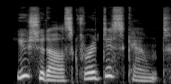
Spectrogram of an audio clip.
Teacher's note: we stress shouldn't, the negative form, but we usually do not really stress should, yeah? We would rather stress the verb, ask, return, and so on, yes?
